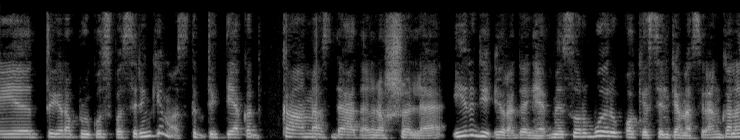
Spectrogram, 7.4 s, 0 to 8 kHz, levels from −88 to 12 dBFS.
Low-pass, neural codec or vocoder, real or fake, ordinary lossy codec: 7.2 kHz; codec, 24 kHz, 0.9 kbps, WavTokenizer, medium speech release version 1; fake; MP3, 64 kbps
